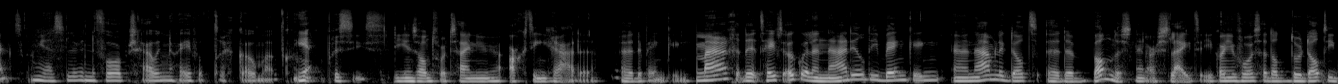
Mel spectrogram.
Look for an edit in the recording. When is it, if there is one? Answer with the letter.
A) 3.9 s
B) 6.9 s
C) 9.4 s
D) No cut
A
